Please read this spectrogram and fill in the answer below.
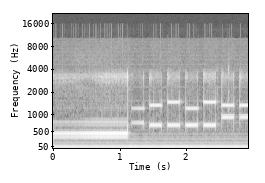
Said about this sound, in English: So we tried calling the number ourselves,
